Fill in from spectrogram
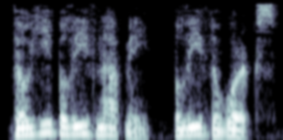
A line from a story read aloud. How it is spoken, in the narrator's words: said Jesus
